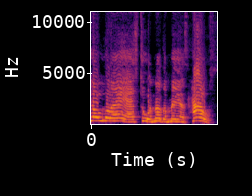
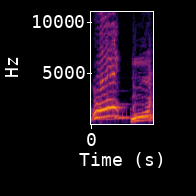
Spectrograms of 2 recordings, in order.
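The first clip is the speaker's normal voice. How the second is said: gleeful shout; 13 semitones higher than usual. Retold or imitated. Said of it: "I was".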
